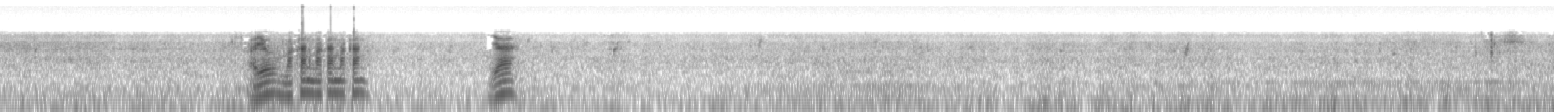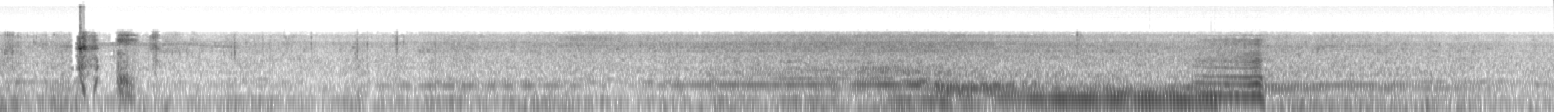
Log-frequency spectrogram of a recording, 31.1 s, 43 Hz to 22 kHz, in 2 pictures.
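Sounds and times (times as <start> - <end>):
motor engine running: 23.3 - 30.4.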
